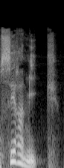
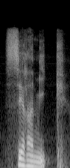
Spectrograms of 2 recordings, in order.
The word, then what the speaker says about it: céramique: En céramique. Okay, so remember this Q-U-E here will give you the sound K. Okay, céramique, because you don't insist on the final E.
